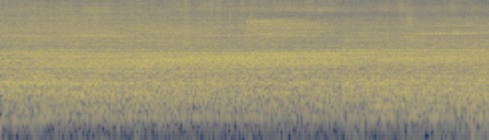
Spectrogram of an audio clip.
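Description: Steady engine sound from a radio-controlled model truck driving on a layout, over the even din of an exhibition hall.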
